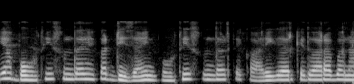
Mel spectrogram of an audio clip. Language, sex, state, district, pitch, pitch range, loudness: Chhattisgarhi, female, Chhattisgarh, Raigarh, 220 Hz, 205-245 Hz, -17 LUFS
